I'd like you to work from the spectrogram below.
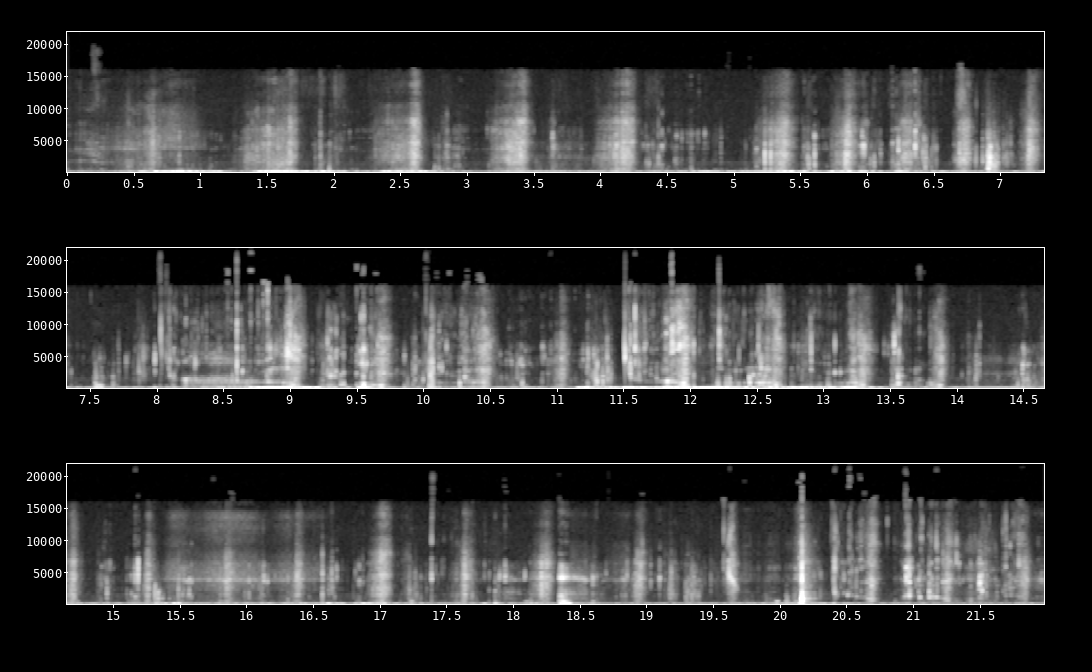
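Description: Crunchy chewing of a small xianggua melon: many loud, wet crunching bites in uneven bursts, with brief pauses between mouthfuls and no talking.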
